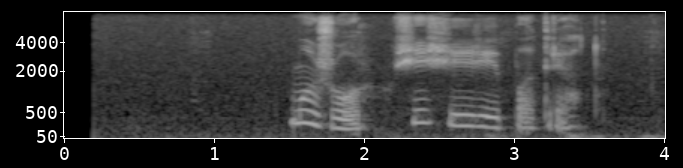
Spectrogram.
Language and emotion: Russian, sad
